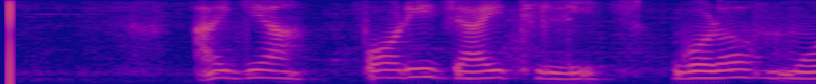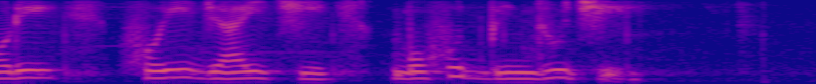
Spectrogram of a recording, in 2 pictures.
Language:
Odia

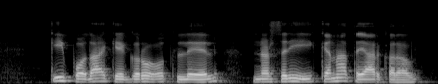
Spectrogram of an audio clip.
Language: Maithili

